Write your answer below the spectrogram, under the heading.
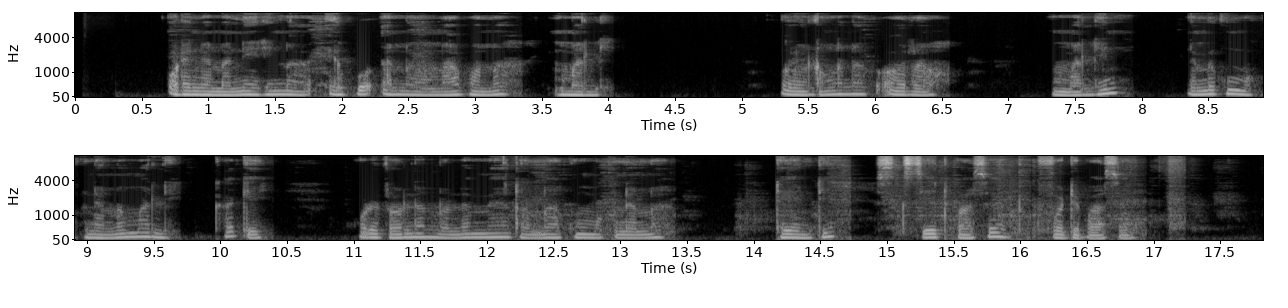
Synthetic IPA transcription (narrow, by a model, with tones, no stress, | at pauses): ʊ˦ɾe˨nɛ˨na˨neɾi˦na˨e˦bo˦ʔɛ˦na˨ma˨˦bɔ˨na˦ | ma˨li˨ | o˦ɾɔ˨lʊ˦ŋa˦la˦kɔ̰ɾa˨ | ma˨li˦nː | ɛ˨me˦ku˦mɔ˨knɛ˨na˦ma˦li˨ | kʰa˦kɪ˨ | ʊ˦ɾe˨tɔ˦lɛ˦lɔ˨lɛ˦mɛ˦ta˨na˦ku˦mɔ˨knɛ˨na˦ | te˦nti˦si̥ksetpa˨sɛ˦ntfɔti˨pa˨sɛnt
